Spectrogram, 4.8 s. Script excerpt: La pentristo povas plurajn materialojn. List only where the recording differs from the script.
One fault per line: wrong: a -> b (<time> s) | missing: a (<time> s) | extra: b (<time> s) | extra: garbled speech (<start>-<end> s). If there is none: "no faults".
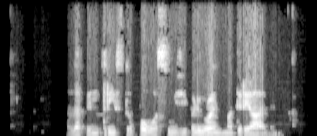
extra: uzi (2.6 s)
